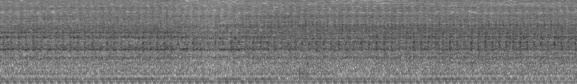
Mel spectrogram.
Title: Motor Baru Ko suara Mesin Kasar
